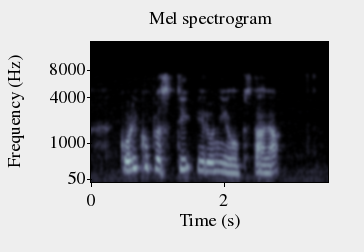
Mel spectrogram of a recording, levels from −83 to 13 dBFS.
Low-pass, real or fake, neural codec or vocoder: 7.2 kHz; fake; codec, 16 kHz, 16 kbps, FunCodec, trained on LibriTTS, 50 frames a second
